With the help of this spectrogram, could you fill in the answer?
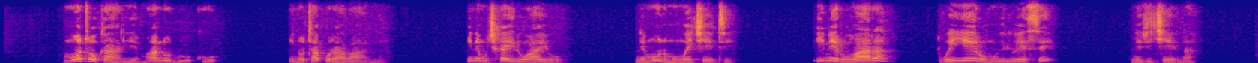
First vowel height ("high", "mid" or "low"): mid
